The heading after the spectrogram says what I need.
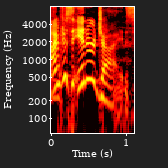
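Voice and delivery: high, chirpy self-justification; mock-energized lilt; upbeat denial. Voicing a manic person's denial.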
